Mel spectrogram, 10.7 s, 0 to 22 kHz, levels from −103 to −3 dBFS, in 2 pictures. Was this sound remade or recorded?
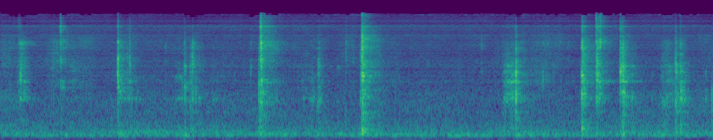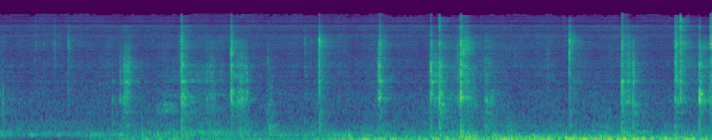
remade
